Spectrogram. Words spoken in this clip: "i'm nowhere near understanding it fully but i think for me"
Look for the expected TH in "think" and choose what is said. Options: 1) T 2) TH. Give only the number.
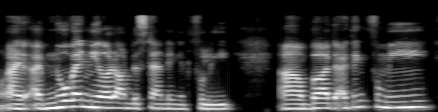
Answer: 1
